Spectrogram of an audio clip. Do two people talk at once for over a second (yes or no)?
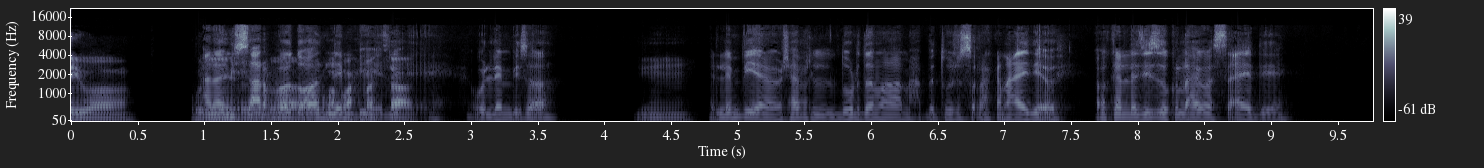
yes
